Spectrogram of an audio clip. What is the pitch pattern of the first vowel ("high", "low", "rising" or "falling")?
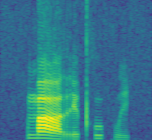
falling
